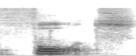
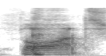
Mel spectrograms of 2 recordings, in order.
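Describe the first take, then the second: First: It is said with a British accent. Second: It is said with an American accent.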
